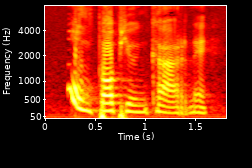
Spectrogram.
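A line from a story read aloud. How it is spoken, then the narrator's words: Horrified exclamation. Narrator (Italian): esclamò il direttore con orrore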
